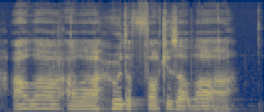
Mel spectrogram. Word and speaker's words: Allah: they're saying it wrong I think they're saying Al it's Allah Allah who the [ __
